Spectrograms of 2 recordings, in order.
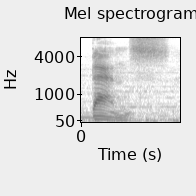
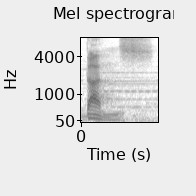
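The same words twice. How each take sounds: First: The word is said in a standard English way. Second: The word is said with an Ilocano-accented vowel. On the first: The speaker calls it right. "pag-pronounce mo ng dance" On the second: The speaker calls it wrong. "Naging dance. Yun yung sakit ng mga Ilocano"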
